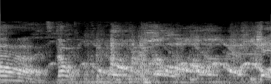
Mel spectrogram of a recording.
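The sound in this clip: Police car sirens from a video game wail loudly and continuously, their bright tones sweeping up and down in pitch throughout.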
